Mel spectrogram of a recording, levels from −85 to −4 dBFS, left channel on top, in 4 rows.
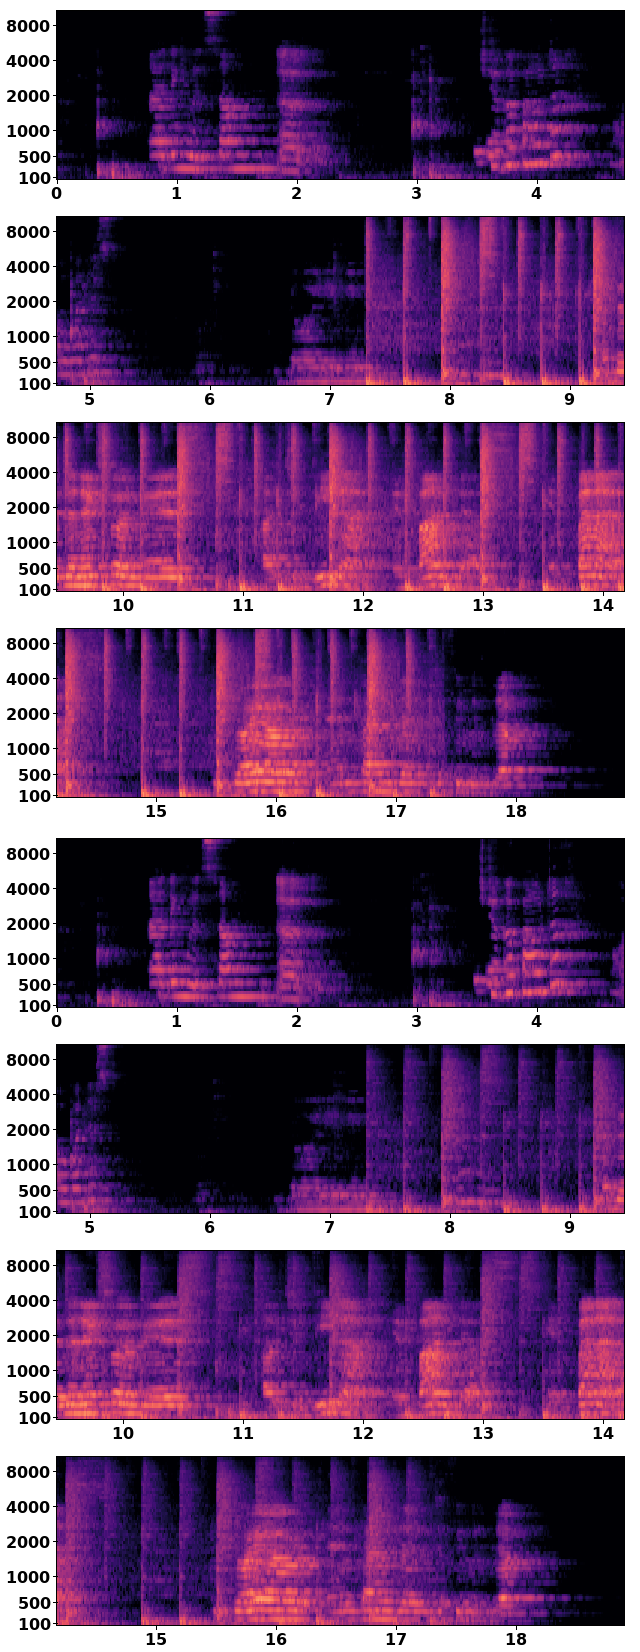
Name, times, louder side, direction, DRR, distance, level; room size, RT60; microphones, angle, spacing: voice 1, 0.8-2.2 3.5-5.2 8.0-8.5, right 2 dB, 45° right, 4 dB, 0.6 m, -40 dB
voice 2, 6.6-7.4 9.3-10.7 11.1-13.3 13.5-14.6 15.4-17.9, left 1 dB, 25° left, -1 dB, 0.9 m, -31 dB
sound 1, 7.3-17.4, left 9 dB, 85° left, 0.3 m, -33 dB
8.3 x 4.3 x 2.6 m, 0.86 s
head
